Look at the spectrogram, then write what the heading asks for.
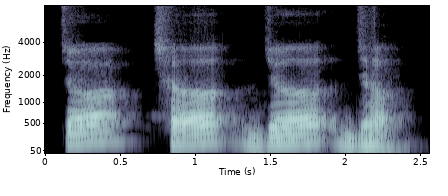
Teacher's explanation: नहीं लिया वो बाद में बताऊंगा दोस्त च छ ज झ इनका उच्चारण करो तो आपकी जीभ आपके दंत से थोड़े पीछे लगेगी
